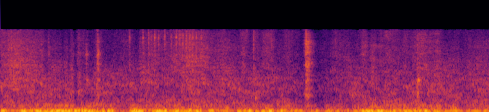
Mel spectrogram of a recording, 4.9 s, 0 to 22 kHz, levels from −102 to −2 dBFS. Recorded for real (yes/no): yes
